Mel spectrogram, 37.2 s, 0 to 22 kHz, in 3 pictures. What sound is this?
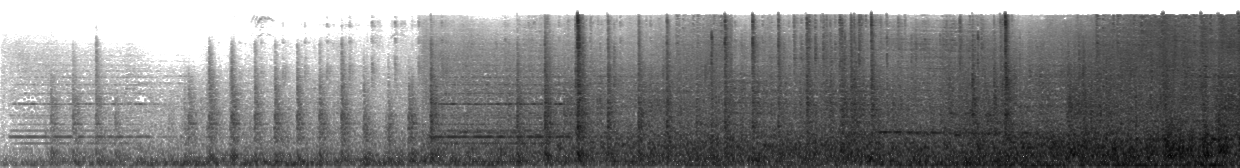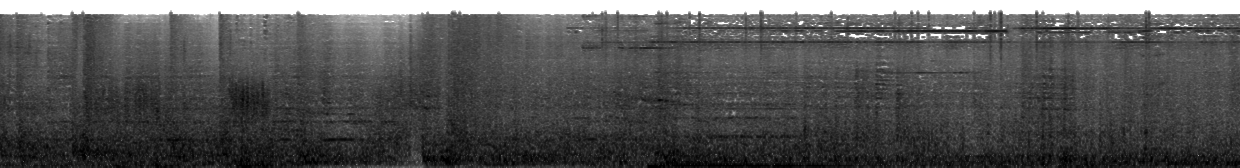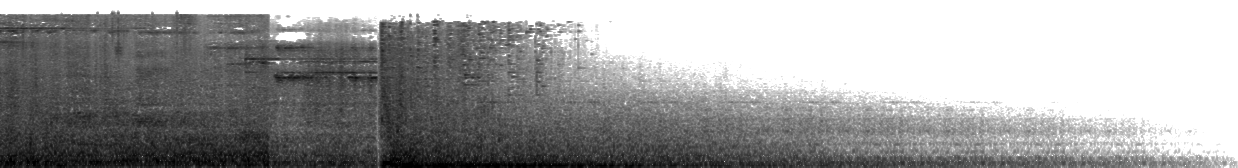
Train Crash Simulation
This simulation was created out of screeching, rumbling, train passing by and synthetic additions.
by, locomotive, clatter, rail, pass, super8, train, explosion, rumble, wheels, riding, screech, disaster, simulation, rail-road, rail-way, crash, railway, rattle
